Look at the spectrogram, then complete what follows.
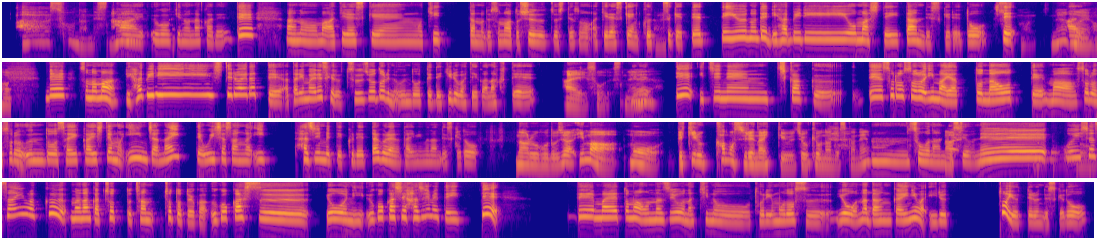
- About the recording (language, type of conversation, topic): Japanese, advice, 長いブランクのあとで運動を再開するのが怖かったり不安だったりするのはなぜですか？
- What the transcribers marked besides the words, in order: none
